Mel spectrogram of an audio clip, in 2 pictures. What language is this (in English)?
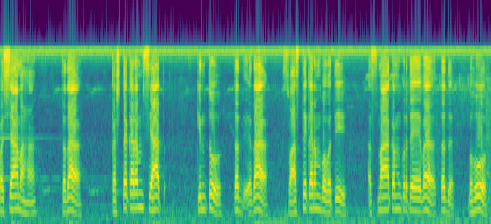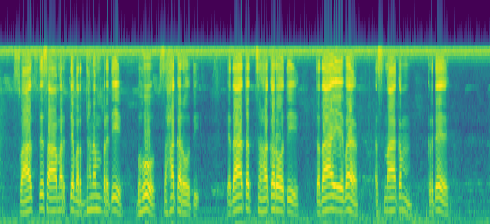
Sanskrit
